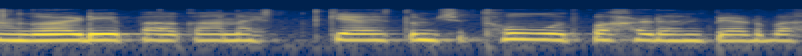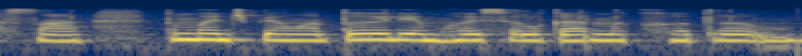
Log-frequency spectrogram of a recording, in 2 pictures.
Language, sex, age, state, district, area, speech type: Kashmiri, female, 30-45, Jammu and Kashmir, Budgam, rural, spontaneous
